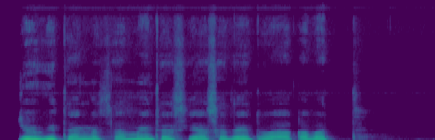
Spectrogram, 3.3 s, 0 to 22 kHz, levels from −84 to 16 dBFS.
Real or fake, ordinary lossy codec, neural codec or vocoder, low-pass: real; none; none; none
